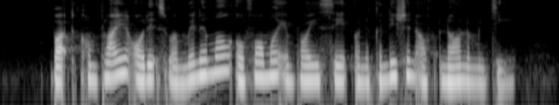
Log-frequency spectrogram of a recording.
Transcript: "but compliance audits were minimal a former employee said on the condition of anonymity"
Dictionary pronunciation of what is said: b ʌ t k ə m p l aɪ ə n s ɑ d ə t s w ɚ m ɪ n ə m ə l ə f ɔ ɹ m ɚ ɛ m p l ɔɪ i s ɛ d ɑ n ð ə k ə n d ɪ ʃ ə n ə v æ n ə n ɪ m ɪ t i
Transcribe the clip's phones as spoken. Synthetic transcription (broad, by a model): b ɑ t k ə m p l aɪ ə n ɑ d ə t s w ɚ m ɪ n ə m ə l ə f ɔ m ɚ ɛ m p l ɔɪ i s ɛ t ɑ n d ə k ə n d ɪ ʃ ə n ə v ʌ n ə n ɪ m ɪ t i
